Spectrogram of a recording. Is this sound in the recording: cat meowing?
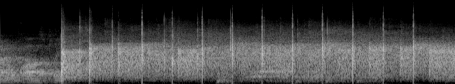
no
